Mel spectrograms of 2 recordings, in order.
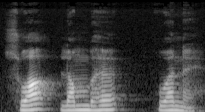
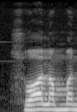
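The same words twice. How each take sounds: First: स्वावलंबन slowly broken into pieces; correct pronunciation. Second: स्वावलंबन run together without middle व; wrong pronunciation. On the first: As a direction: spell out स्वावलंबन part by part, slowly. (स्वावलंबन, धीरे-धीरे तोड़कर) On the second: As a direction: say स्वावलंबन as 'svaa-lamban'. (स्वावलंबन का गलत, छोटा रूप) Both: Shown as a demonstration. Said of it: "स्वावलंबन नहीं".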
